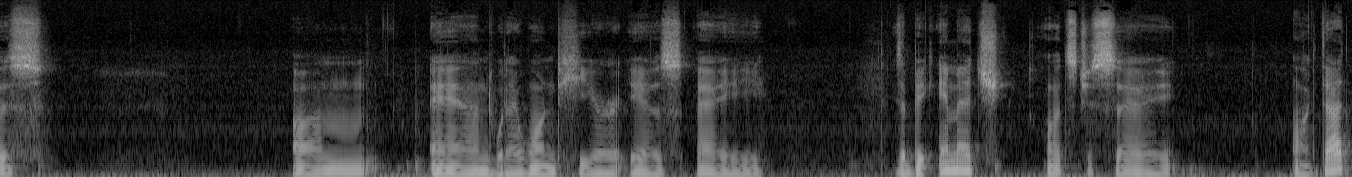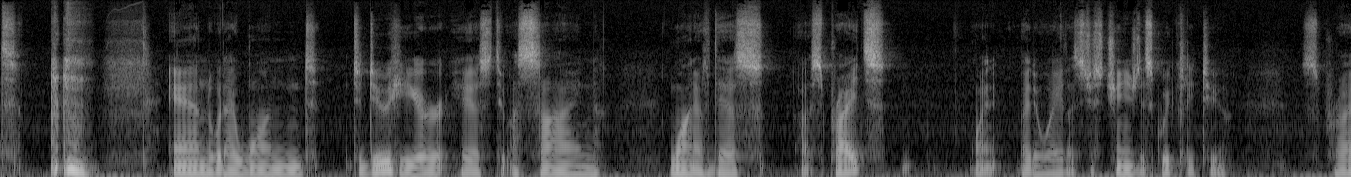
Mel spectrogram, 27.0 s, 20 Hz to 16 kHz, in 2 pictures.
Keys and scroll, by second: 11.9-14.2 typing.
